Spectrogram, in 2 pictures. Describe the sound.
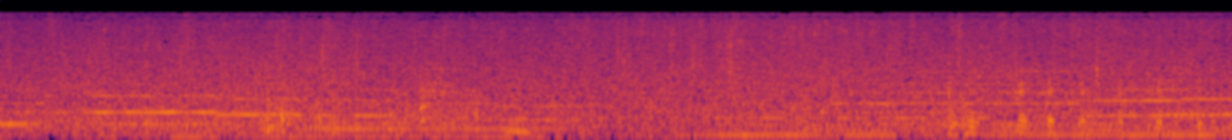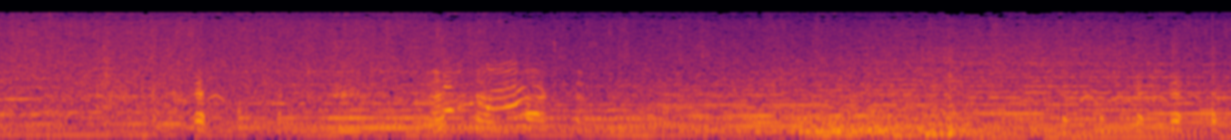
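Steady rain pours down in a continuous hiss, mixed with sustained musical tones and occasional voices that rise near the end.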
